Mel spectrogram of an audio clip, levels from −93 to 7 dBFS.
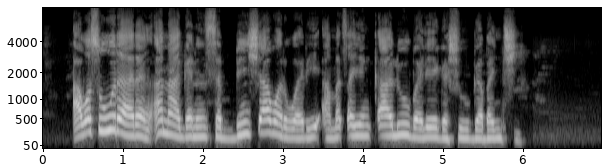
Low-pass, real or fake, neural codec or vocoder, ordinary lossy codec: none; real; none; none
